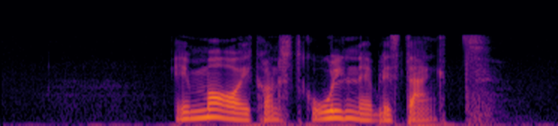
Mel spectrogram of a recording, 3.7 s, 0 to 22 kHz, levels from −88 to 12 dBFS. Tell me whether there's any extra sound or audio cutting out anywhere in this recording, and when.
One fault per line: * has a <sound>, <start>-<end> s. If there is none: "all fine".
all fine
